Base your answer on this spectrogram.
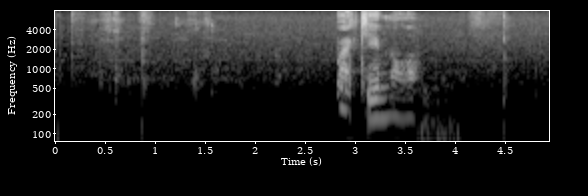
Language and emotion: Russian, sad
